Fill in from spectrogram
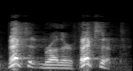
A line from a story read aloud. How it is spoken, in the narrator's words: the guy started yelling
